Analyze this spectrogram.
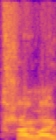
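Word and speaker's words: jai alai: the highlight game, and it sounds like highlight with an H, but it's spelled with a J. Yes. Which makes sense given if it's a Spanish game.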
